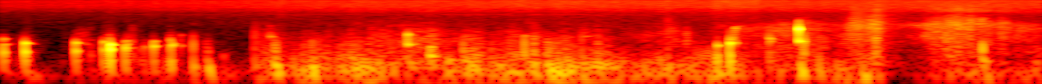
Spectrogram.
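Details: Quick bubbly pops, then a long gurgling rumble with more bubbling, from a hungry stomach; ordinary borborygmi.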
